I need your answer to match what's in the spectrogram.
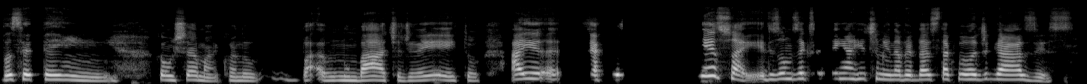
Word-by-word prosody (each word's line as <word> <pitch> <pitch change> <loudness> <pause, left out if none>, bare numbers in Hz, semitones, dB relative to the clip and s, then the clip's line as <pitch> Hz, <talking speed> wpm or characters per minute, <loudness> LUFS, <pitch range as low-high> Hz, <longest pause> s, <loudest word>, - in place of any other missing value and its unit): você 450 +1 +6
tem", 195 - 0 0.4
como 200 -2 0
chama? 190 -6 -2
Quando 175 - -6
ba 195 -8 -7
não 185 0 -1
bate 185 0 +1
direito, 185 -1 -3 0.3
aí, 255 +3 +4
eh, 270 - -2 0.2
você - - -5
acos 455 -2 0 0.8
isso 395 -8 +5
aí, 240 - +2
eles 225 +3 -3
vão 260 +1 +1
dizer 260 +1 0
que - - -16
você - - -13
tem 265 0 -4
arritmia, 255 -1 -3
e - - +2
na 220 0 0
verdade 220 +1 +2
você - - -8
está 240 0 +2
com 240 - -8
dor 230 0 +6
de 235 +2 -8
gases. 220 - 0
220 Hz, 170 wpm, -22 LUFS, 185-250 Hz, 0.8 s, você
